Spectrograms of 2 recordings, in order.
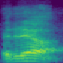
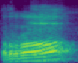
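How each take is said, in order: First: The r sound is light and thin. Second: The r sound is heavy and full. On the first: "ര എന്നത് റാഇന്റെ ഇസ്തിഫാലായ അവസ്ഥയാണ്" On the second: "റാ എന്നത് റാഇന്റെ മുഫഹമായ ഇസ്തില ആയ അവസ്ഥയാണ്"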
